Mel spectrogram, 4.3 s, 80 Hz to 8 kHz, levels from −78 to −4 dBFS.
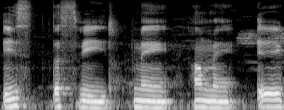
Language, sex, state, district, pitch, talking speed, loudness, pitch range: Hindi, male, Punjab, Fazilka, 135 Hz, 70 wpm, -16 LUFS, 125-140 Hz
